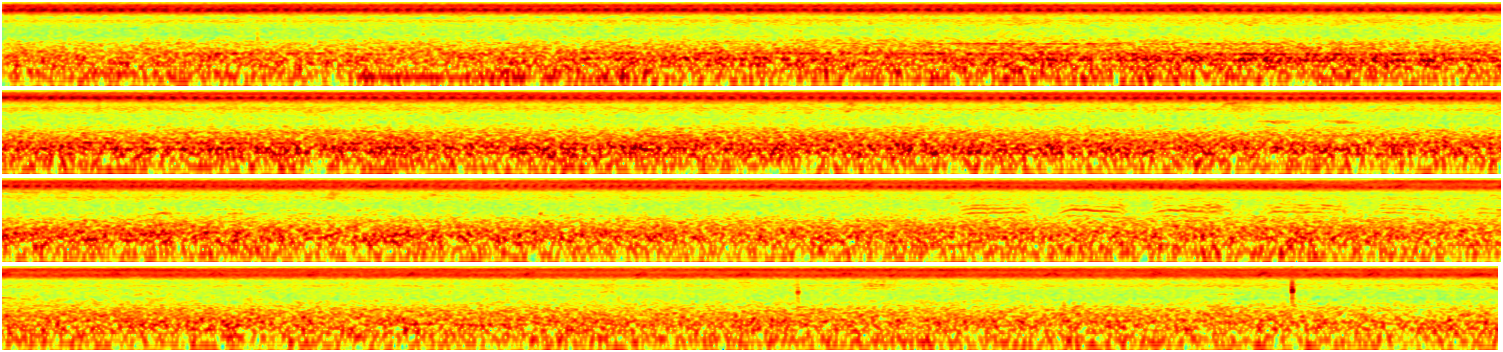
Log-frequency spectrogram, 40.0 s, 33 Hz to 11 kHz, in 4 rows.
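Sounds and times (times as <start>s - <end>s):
cicadas chorus: 0.0s - 39.9s
crow cawing: 26.4s - 29.5s.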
